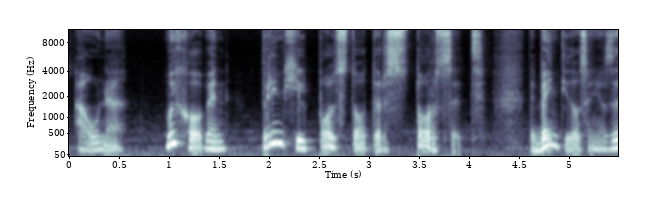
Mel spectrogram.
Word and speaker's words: Pálsdóttir: llamaba en aquel entonces, año de 1881, Brynhild Pálsdóttir. Un nombre un poco más difícil de pronunciar para mí, pero finalmente Brynhild era eso, era Brynhild Pálsdóttir, siguiendo la tradición noruega, Pálsdóttir.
